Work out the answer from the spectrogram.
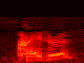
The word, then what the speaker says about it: Craterus: Craterus, which rhymes with traitorous.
